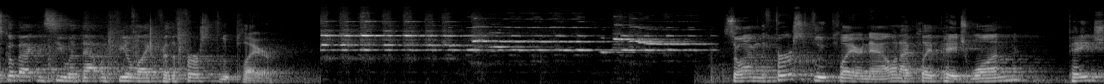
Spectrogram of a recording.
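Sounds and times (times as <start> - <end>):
flutes playing high held notes: 3.2 - 7.6.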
